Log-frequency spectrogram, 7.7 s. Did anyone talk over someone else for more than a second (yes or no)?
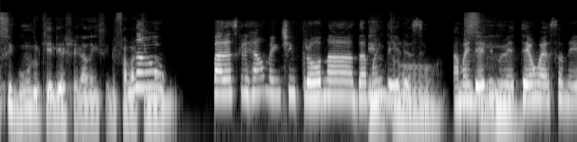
yes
